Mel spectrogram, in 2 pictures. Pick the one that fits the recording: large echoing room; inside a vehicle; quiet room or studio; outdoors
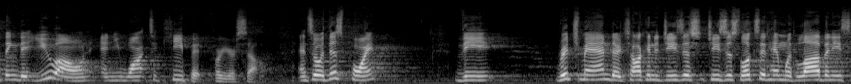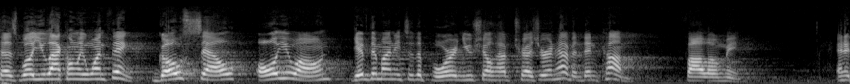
large echoing room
